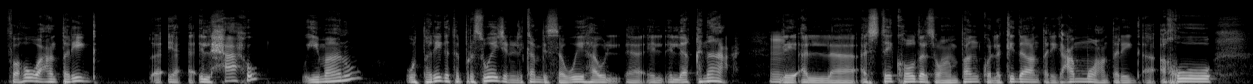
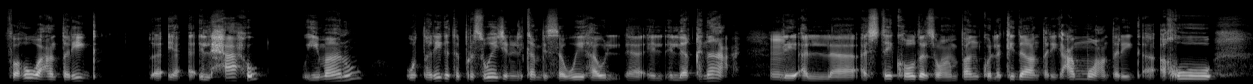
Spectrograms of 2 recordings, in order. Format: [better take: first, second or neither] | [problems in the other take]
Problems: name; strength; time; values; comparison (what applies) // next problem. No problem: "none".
first | thin; very; fading below 400 Hz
